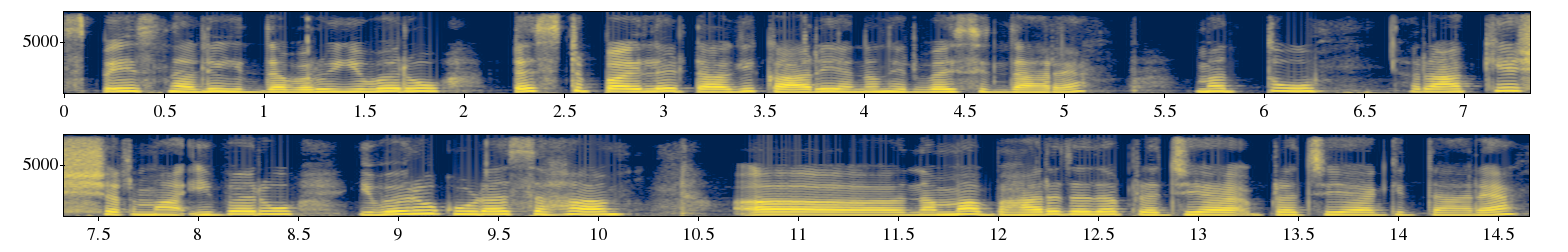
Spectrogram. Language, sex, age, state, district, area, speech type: Kannada, female, 18-30, Karnataka, Shimoga, rural, spontaneous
